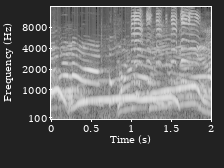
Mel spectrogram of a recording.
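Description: Several voices drawing out a long, excited "woo!" together, their pitches gliding up and down and overlapping: people cheering over a prize won from a ten-baht claw machine.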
